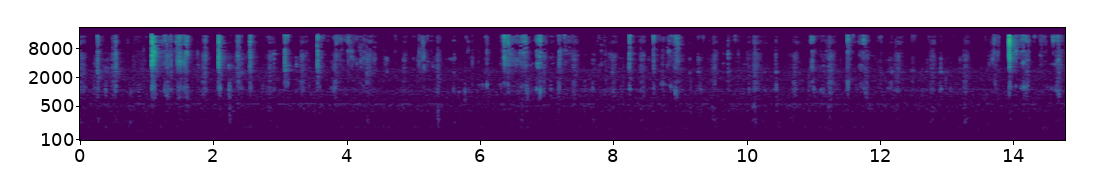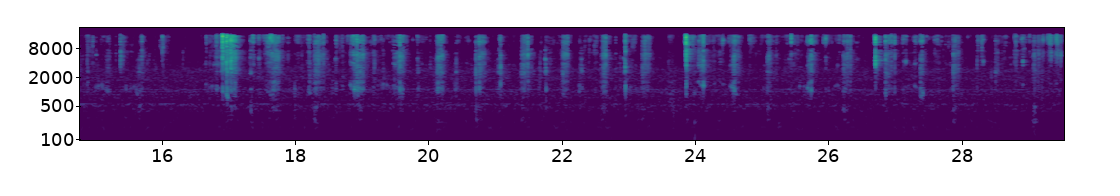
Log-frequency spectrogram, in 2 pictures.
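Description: Close-miked chewing: crisp crunches and wet mouth clicks at irregular moments as a person chews cucumber slices, with one louder crunch a little past the middle.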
